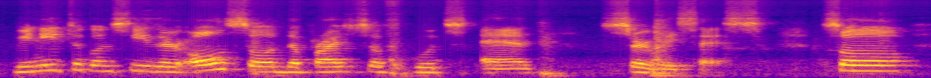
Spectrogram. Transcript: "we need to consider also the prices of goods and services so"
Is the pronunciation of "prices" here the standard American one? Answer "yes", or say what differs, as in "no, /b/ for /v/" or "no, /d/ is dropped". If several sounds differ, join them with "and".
no, /s/ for /z/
